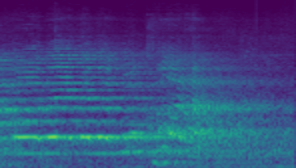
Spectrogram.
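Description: A man's voice preaching into a microphone, holding one long drawn-out note for about the first second before tailing off.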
